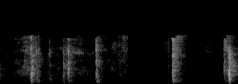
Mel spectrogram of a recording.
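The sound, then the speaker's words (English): A deck of cards being shuffled and drawn for a card reading: a few quick papery slaps and riffling bursts, with a brief pause before the last two. The sound is muffled and fairly faint, with no voices. “I'm going to pull five cards for each one of you, and we're going to talk about each one.”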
